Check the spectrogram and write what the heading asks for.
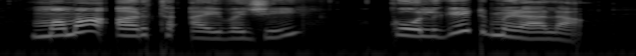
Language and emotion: Marathi, neutral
